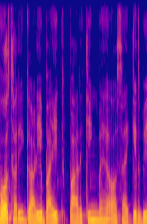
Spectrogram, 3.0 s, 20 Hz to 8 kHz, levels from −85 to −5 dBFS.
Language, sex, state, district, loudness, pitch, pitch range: Hindi, female, Bihar, Patna, -20 LUFS, 220 Hz, 200-225 Hz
